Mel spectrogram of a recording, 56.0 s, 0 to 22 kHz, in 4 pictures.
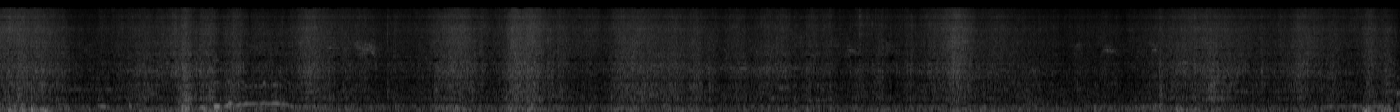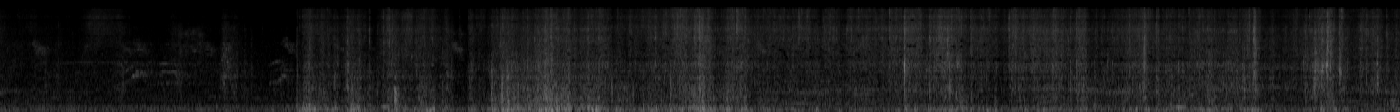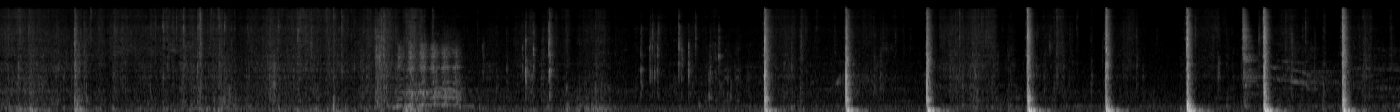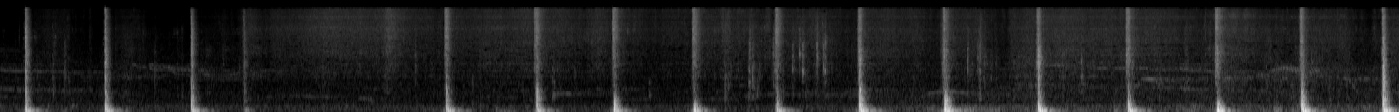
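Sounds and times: goat bleating: 31.8 - 32.7.

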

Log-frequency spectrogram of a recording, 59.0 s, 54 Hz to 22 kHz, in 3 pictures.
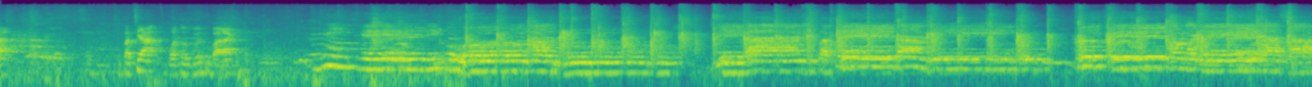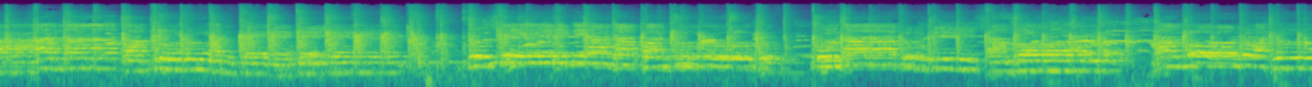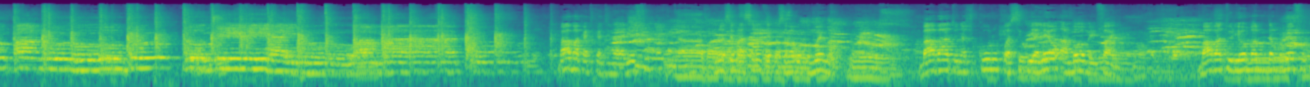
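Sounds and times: group of people singing: 4.6 - 47.6, 57.4 - 59.0
hands clapping a steady beat: 6.9 - 47.8.

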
